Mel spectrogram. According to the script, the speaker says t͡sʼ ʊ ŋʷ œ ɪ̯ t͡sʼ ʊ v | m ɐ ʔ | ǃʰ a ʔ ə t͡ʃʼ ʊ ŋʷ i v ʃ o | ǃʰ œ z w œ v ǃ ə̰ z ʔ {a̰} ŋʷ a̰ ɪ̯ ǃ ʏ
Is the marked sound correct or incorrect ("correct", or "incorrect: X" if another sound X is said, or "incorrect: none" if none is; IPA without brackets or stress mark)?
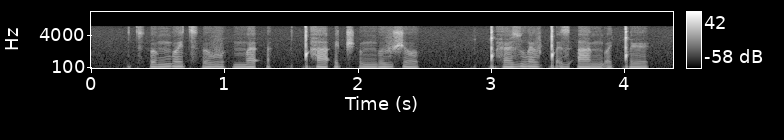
incorrect: a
